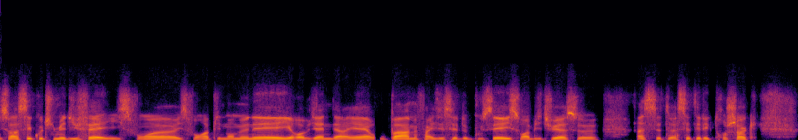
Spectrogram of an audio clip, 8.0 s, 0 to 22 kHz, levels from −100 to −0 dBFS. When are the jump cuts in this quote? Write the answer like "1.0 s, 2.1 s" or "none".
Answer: 3.7 s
